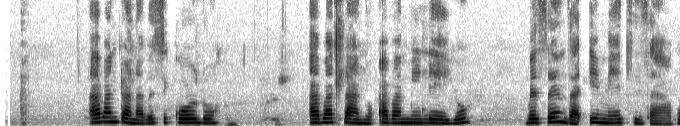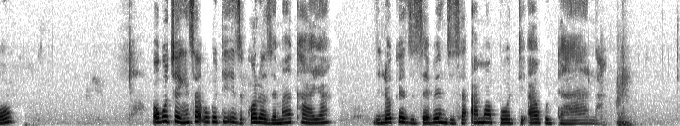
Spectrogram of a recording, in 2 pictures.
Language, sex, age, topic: North Ndebele, male, 25-35, education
